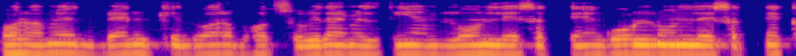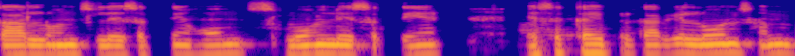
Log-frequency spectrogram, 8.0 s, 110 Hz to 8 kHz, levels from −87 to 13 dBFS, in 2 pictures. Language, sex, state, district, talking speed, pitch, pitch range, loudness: Hindi, male, Uttar Pradesh, Budaun, 285 wpm, 130 Hz, 125-135 Hz, -15 LUFS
